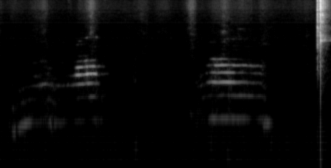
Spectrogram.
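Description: A pet cat meows twice in a quiet room, two drawn-out harmonic calls roughly a second apart, followed by a short sharp rustle at the end; no one speaks.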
